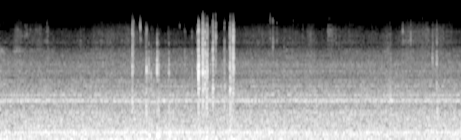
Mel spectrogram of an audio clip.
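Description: Steady low hum inside a stationary car's cabin, with a few faint clicks about two to three seconds in.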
